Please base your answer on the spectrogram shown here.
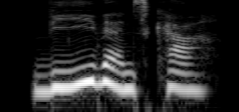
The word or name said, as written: vievandskar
